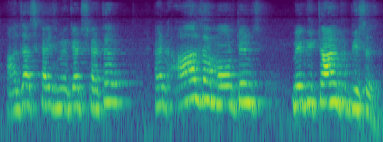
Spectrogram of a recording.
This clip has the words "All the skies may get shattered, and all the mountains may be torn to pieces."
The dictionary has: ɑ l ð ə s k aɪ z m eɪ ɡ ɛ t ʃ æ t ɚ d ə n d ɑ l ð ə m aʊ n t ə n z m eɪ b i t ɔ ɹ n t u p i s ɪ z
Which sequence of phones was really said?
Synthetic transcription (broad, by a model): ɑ l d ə s k aɪ z m eɪ ɡ ɛ t s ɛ t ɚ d ə n d ɑ l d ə m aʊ n t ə n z m eɪ b i t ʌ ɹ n t u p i s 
